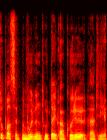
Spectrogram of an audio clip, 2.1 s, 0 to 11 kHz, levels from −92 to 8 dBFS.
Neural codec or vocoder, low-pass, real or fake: codec, 24 kHz, 1 kbps, SNAC; 9.9 kHz; fake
